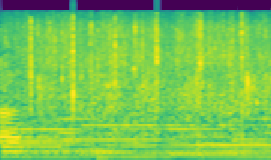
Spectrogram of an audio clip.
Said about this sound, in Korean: 영생을 주시는 하나님 앞에 영광의 박수 올려드립니다.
